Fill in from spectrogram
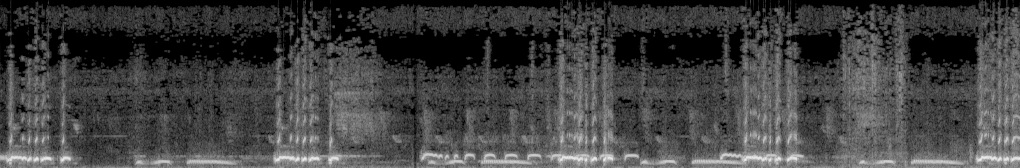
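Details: Lure recording of a caged zebra dove for reviving silent, stressed birds: repeated phrases of fast staccato notes each followed by lower rounded coos, cycling steadily over about ten seconds.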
